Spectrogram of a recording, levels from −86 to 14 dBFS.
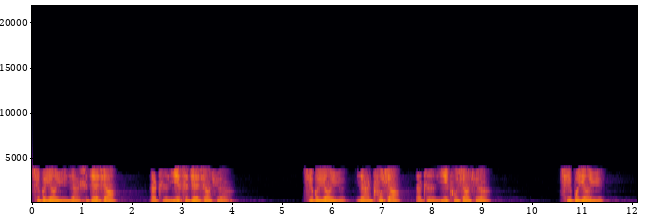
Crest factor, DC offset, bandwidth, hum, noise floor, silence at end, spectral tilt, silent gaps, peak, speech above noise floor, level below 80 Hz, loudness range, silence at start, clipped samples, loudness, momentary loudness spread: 16 dB; under 0.1%; 4 kHz; none; -75 dBFS; 0.7 s; -10.5 dB/octave; none; 0 dBFS; 60 dB; -26 dBFS; 4 LU; 0 s; under 0.1%; -16 LUFS; 12 LU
